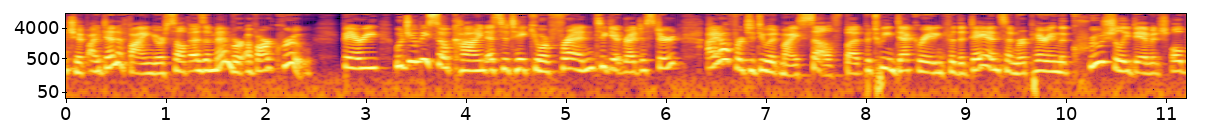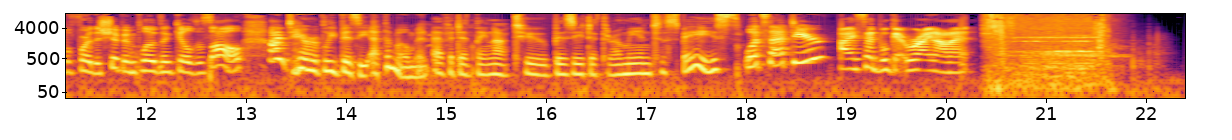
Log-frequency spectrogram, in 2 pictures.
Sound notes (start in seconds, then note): 15.0 under her breath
